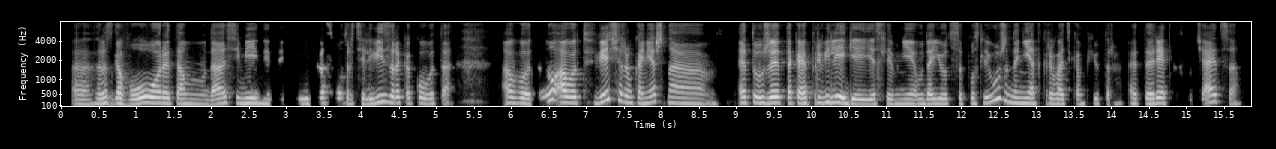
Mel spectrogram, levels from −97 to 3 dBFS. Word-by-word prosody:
э, - - -10 0.2
э, - - -11
разговоры, 185 +2 +4
там, 170 -3 -4
да, 175 +6 +1
семейные 180 -3 -2
такие, 170 +1 -7
просмотр 185 -2 -3
телевизора 205 +6 0
какого-то. 185 -2 -5 0.7
А, 200 - -1
вот, 180 -2 +1 0.2
ну, 270 - +4
а 210 -6 +6
вот 205 0 +1
вечером, 245 - +2
конечно, 185 -4 -3 0.3
это 205 +2 0
уже 200 +1 +6
такая 195 -2 +2
привилегия, 190 -5 +3
если 170 0 -5
мне 165 0 -4
удаётся 170 +1 -2
после 180 +4 -5
ужина 270 - 0
не 190 -1 0
открывать 175 -2 -3
компьютер. 170 +1 -10 0.2
Это 175 +1 -1
редко 190 0 +1
случается. 235 -7 -4
185 Hz, 120 wpm, -23 LUFS, 170-205 Hz, 0.7 s, а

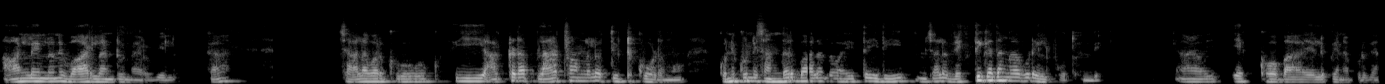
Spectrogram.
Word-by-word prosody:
ఆన్‌లైన్‌లోనే 140 +1 +4
వార్‌లంటున్నారు 120 -5 0
వీళ్ళు 105 0 -9 0.4
ఆహ్, 145 +3 -5 1.2
చాలా 120 +2 +1
వరకు 130 -1 -1 0.7
ఈ - - +4 0.3
అక్కడ 160 +7 +2 0.2
ప్లాట్‌ఫార్మ్‌లలో 155 +6 0
తిట్టుకోవడము. 120 -7 -2 0.4
కొన్ని 135 +3 +4
కొన్ని 155 -1 +2
సందర్భాలలో 150 +1 +3
అయితే 130 +4 -2
ఇది 130 0 +1 0.4
చాలా 150 +2 0
వ్యక్తిగతంగా 180 +5 +5
గూడా 160 -2 +2
యెళ్ళిపోతుంది. 130 - -6 0.9
ఆహ్, 125 -1 -3 0.4
ఎక్కువ 130 -1 -2
బా 115 - 0 0.2
యెళ్ళిపోయినప్పుడు 110 -2 -7
గానీ 105 - -15
130 Hz, 105 wpm, -27 LUFS, 120-150 Hz, 1.2 s, వ్యక్తిగతంగా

